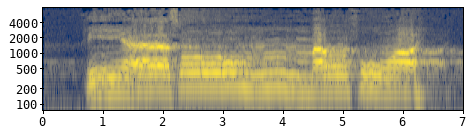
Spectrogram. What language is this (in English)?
Arabic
